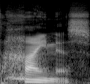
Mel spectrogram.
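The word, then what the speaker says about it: H'ness: so this is a it's the honda h-ness which is pronounced highness which is weird um but essentially it's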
